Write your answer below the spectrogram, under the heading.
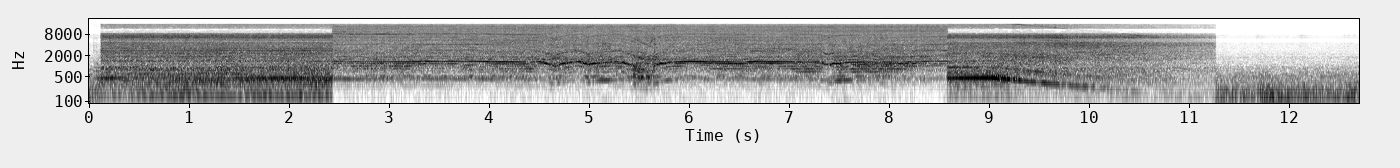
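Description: Handheld electric jigsaw cutting through a pine board, its motor pitch dipping and wavering as the blade loads in the wood. Near the end the saw is released and the motor winds down with a falling whine.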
